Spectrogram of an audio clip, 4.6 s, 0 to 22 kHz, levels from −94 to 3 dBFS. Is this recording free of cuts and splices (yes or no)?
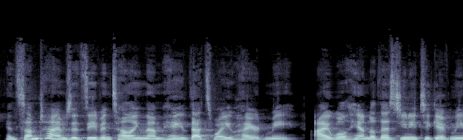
no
